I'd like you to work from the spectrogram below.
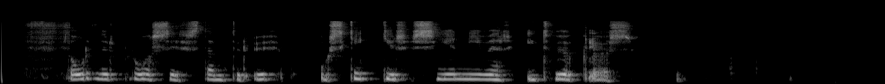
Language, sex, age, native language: Icelandic, female, 18-19, Icelandic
